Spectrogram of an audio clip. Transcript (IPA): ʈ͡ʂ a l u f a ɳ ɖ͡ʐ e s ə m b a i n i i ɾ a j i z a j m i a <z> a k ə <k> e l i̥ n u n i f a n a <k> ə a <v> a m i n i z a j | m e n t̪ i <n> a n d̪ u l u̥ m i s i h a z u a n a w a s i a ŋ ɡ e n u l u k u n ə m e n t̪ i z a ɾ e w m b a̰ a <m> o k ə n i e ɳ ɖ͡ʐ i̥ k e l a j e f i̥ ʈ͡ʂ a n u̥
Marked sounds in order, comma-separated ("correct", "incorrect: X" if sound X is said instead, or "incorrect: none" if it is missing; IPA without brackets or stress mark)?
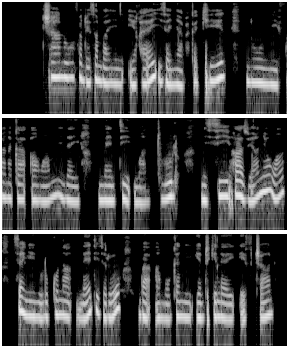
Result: incorrect: v, incorrect: kʰ, correct, incorrect: w, incorrect: m, correct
